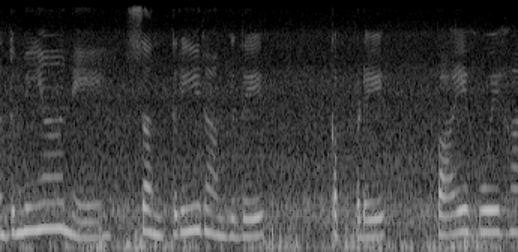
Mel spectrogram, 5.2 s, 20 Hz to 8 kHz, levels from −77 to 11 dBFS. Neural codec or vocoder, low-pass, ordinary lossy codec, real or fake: none; 7.2 kHz; none; real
